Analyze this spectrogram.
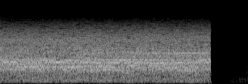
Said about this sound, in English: And the crowd went wild.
